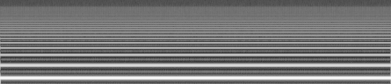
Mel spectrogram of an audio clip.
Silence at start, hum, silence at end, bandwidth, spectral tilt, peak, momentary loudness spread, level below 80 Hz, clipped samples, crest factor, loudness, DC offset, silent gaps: 0 s; none; 0 s; over 20 kHz; -1 dB/octave; 0 dBFS; 0 LU; -62 dBFS; 50%; 0 dB; -1 LUFS; 0.8%; none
